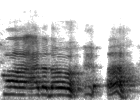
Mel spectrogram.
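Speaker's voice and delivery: laughing while talking; high giggly words. Real, not acted. Laughing at creepy sales voice.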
